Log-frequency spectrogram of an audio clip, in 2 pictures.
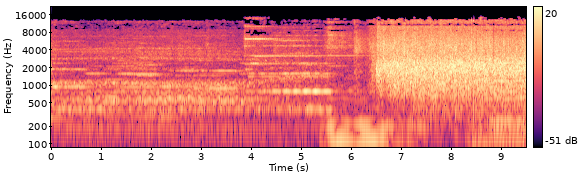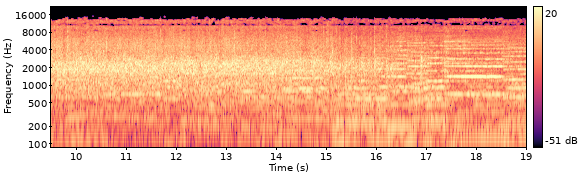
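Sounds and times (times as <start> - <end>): orchestral music: 0.0 - 19.0
audience applauding: 6.4 - 19.0.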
